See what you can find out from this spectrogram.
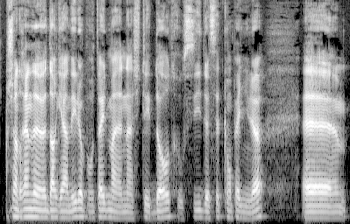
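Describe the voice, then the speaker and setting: The recording is very clean, with a silent background. A man speaks at a fairly slow pace with a Quebec accent. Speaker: drawing teacher. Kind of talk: live-streamed drawing lesson. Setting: Facebook live stream, computer and camera. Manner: hesitant, many fillers.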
